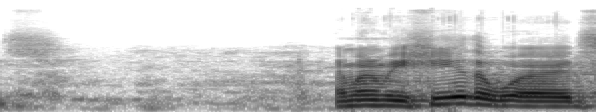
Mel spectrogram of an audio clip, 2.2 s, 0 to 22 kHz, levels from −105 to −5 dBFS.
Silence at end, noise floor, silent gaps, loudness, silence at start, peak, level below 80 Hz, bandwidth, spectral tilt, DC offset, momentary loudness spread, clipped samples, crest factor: 0 s; -55 dBFS; none; -16 LUFS; 1.25 s; -4 dBFS; -62 dBFS; 6.4 kHz; -8.5 dB/octave; under 0.1%; 9 LU; under 0.1%; 14 dB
